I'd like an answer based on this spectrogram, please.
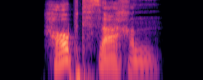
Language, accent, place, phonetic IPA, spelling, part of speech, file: German, Germany, Berlin, [ˈhaʊ̯ptˌzaxn̩], Hauptsachen, noun, De-Hauptsachen.ogg
- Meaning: plural of Hauptsache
